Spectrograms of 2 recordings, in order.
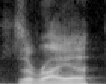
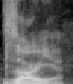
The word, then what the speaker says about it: Zarya: how do you spell I always pronounce Zarah how is it zarya zarya it maybe don't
